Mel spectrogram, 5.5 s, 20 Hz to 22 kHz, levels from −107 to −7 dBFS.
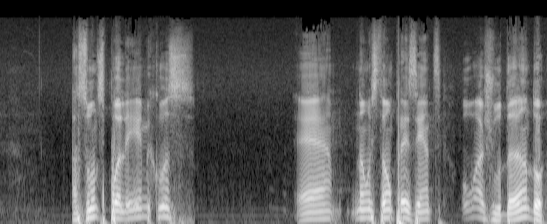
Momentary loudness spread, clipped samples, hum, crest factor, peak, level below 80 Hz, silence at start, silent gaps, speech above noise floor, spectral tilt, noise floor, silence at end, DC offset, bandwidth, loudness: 10 LU; under 0.1%; none; 18 dB; -6 dBFS; -38 dBFS; 0.7 s; none; 42 dB; -4 dB/octave; -64 dBFS; 0 s; under 0.1%; 15.5 kHz; -22 LUFS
